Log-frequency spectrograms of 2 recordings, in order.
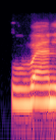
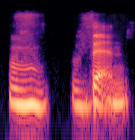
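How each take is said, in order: First: The word begins with a w sound. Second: The word begins with a v sound. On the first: The speaker calls it wrong. "We cannot say when like this" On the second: The speaker calls it right. "the vehicle van is van"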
